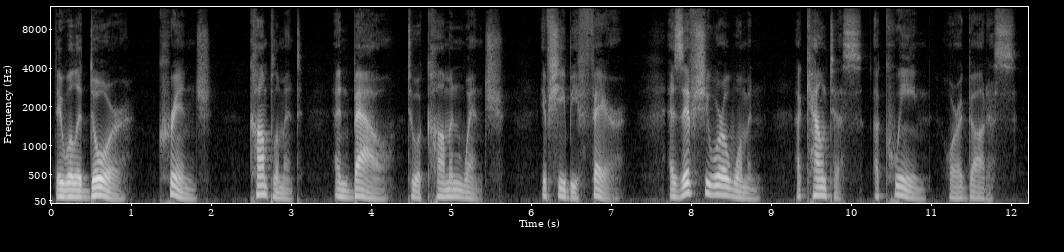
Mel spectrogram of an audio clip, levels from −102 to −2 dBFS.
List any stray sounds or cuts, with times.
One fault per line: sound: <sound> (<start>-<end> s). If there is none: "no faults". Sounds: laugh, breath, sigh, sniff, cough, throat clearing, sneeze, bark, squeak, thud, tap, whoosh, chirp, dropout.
no faults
